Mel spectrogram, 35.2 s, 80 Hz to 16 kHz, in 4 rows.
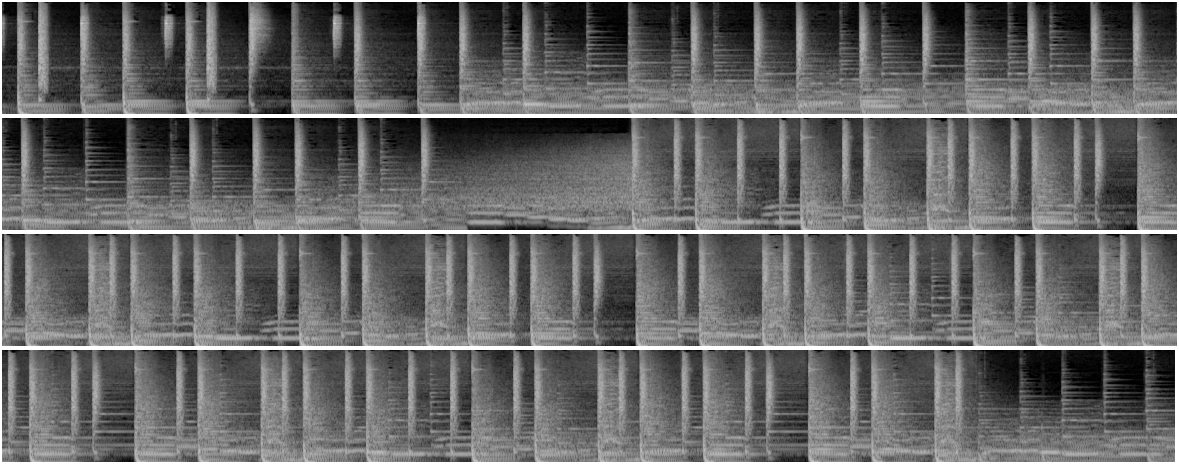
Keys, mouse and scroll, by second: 0.1 super+click, 6.1-6.9 super+drag, 9.1 super+click, 10.0 super+click, 10.7 super+click, 12.0 super+click, 15.7 super+click, 16.5 super+click, 17.3 KP_4, 17.7 Return, 21.6 d, 25.6 a, 32.0 d.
